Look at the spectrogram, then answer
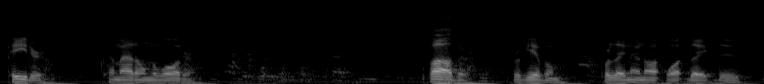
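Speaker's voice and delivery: very low, very soft, flat, inhuman monotone drone. Mocking how movies portray Jesus, in a flat monotone Jesus voice. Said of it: "So monotone, so unhuman".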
